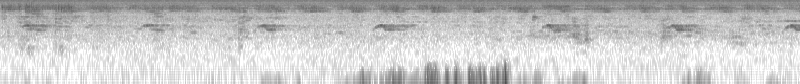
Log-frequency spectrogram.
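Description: Outdoor grassland ambience: a steady high insect hum with short chirps repeating every half-second or so, and a low rumbling burst about three seconds in. The peacock itself does not call.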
